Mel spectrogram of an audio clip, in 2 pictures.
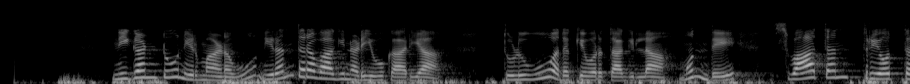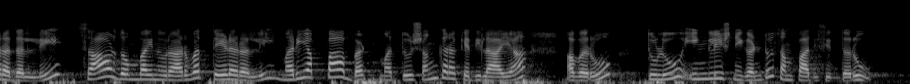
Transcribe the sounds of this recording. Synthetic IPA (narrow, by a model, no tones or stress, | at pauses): niɡɐɳʈuniɾmaːɳɐʋuniɾɐnt̪ɐɾɐʋaːɡinɐɽɛjuʋukaːɾjɐt̪uɭuʋuɐd̪ɐkːe̞ʋoɾut̪aːɡilːɐmund̪e̞sʋaːt̪ɐntt̪ɾijoːt̪ːɐɾɐd̪ɐlːisaːʋiɾɐd̪o̞mbɐjnuːɾɐːɾɐʋɐt̪ːɛːɭɐɾɐlːimɐɾijɐpːaːbɐʈ̚mɐt̪ːuʃɐŋkɐɾɐked̪ilaːjɐɐʋɐɾut̪uɭuiŋɡliʃniɡɐɳʈusɐmpaːd̪isid̪ːɐɾu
